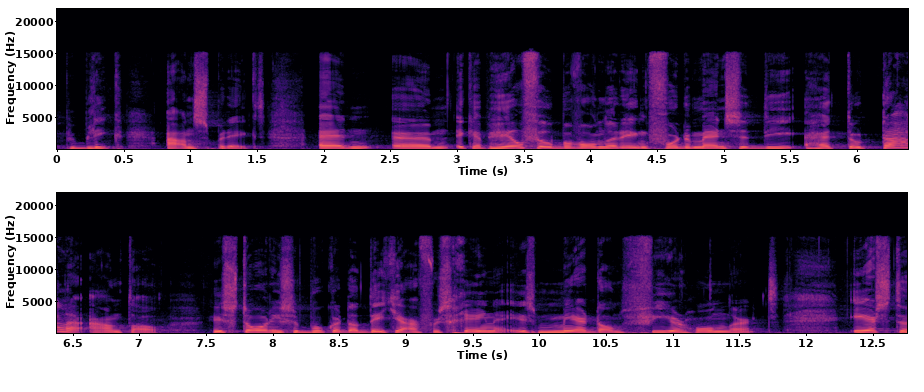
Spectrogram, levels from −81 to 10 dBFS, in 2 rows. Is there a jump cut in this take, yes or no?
no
